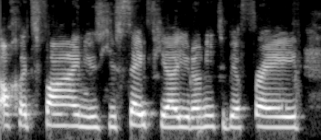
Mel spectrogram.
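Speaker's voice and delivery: ordinary delivery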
